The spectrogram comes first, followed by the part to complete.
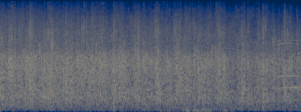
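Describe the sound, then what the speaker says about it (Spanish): A church congregation applauds for the Lord with sustained, dense clapping from many hands, loud and even throughout, and faint voices mixed in. "Dale un aplauso fuerte a Él"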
